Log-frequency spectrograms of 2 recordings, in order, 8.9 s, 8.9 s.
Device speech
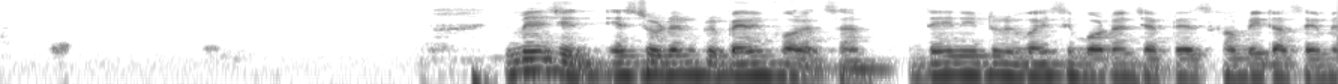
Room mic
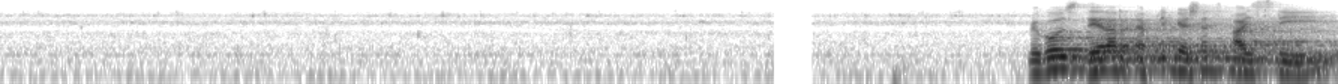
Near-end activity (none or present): present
